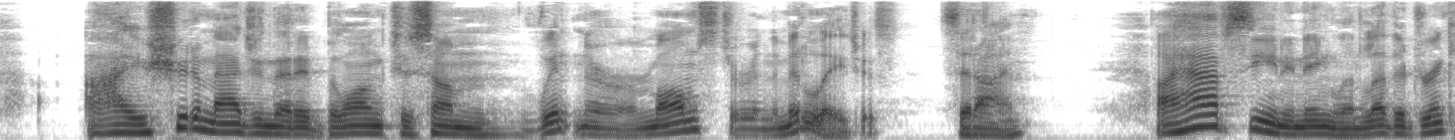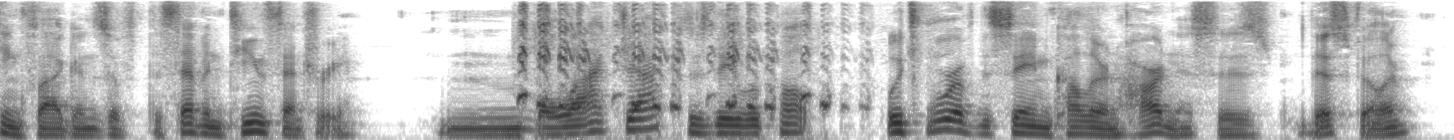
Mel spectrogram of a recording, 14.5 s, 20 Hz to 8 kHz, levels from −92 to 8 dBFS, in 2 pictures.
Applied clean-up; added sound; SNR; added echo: neural mask model RNNoise.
